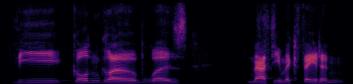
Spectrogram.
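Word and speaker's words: Macfadyen: Golden Globe was Matthew mcfaden for or faten fadan yeah you had you said it right the first time um for succession uh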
